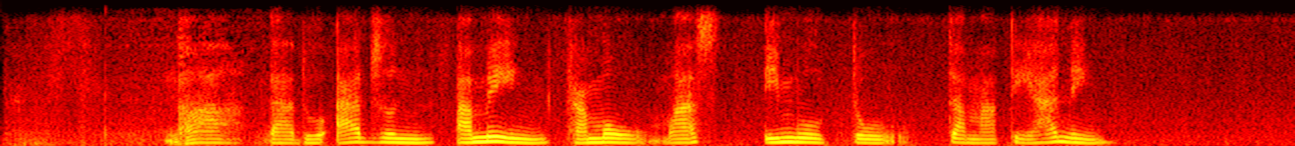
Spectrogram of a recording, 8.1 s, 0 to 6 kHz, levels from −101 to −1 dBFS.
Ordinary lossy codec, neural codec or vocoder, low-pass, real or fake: Opus, 24 kbps; codec, 16 kHz in and 24 kHz out, 0.6 kbps, FocalCodec, streaming, 2048 codes; 5.4 kHz; fake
